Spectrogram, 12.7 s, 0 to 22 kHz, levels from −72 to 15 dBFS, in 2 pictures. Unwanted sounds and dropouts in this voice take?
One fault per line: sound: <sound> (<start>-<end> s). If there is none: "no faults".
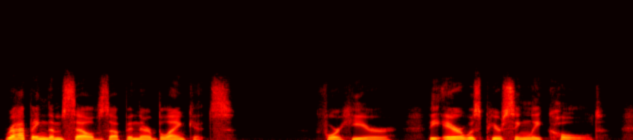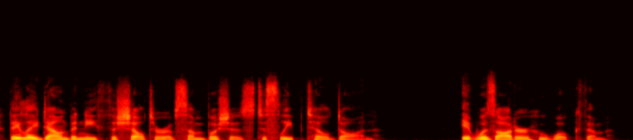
no faults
